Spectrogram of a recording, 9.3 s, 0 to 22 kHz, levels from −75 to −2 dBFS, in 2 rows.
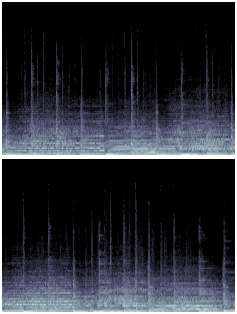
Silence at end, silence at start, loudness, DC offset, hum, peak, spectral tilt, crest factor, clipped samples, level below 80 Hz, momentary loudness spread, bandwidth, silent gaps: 0 s; 0 s; -19 LUFS; under 0.1%; none; -4 dBFS; -6.5 dB/octave; 14 dB; under 0.1%; -30 dBFS; 5 LU; 12.5 kHz; none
